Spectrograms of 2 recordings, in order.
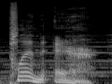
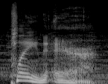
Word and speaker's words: plein air: The French pronounce it plein air. Others say plain air.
